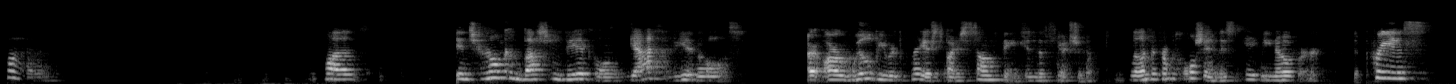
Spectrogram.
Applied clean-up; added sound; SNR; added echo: neural mask model DeepFilterNet 3.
